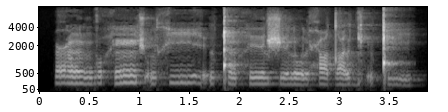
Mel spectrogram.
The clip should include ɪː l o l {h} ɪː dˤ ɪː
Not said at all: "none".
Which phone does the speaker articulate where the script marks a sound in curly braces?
ħ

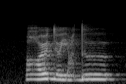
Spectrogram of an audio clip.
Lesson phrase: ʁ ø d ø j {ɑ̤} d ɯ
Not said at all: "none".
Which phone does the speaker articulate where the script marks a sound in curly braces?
ɑ̤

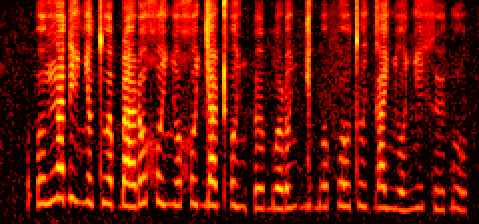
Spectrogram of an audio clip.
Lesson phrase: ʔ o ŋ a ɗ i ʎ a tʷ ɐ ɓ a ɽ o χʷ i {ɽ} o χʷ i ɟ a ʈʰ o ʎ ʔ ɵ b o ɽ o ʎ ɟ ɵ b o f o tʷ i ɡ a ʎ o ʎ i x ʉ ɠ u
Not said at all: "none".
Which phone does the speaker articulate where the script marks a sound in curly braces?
ʎ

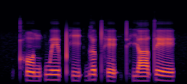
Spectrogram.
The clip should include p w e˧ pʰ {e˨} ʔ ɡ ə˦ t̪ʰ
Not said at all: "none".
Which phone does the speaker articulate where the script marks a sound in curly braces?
i˨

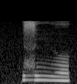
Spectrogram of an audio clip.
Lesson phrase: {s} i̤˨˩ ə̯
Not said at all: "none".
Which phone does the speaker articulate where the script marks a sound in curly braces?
z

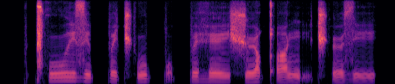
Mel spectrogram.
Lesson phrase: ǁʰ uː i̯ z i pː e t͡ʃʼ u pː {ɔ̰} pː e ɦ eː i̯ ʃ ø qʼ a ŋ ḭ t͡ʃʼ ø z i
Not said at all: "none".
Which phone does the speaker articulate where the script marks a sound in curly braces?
ɔ̰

